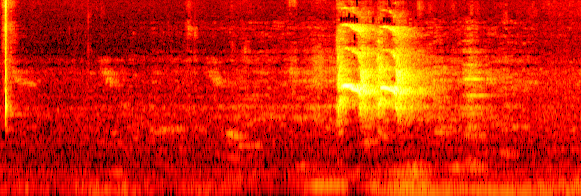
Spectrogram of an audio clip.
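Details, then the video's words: Blue ringneck talking parrot letting out one piercing, rasping two-part screech partway through, otherwise quiet apart from a low background rumble. "Blue Ringneck Talking Parrot | Natural Sounds"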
